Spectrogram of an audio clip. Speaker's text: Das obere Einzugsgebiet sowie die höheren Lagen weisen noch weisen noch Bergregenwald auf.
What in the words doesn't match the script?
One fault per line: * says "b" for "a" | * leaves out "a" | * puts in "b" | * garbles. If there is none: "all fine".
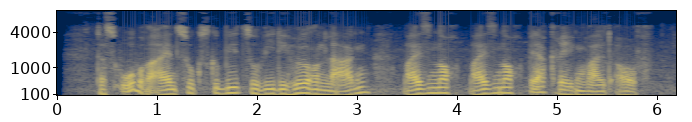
all fine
